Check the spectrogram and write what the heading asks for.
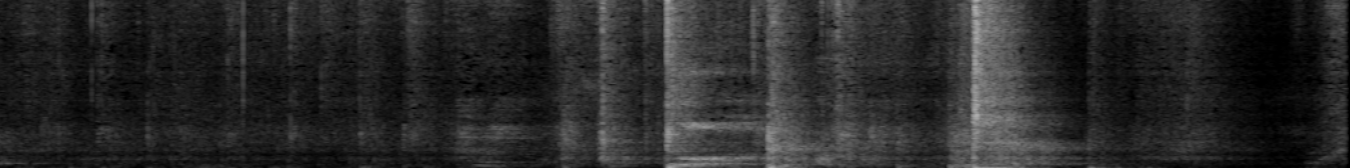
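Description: Bodies hitting a padded mat during a jujitsu takedown. Two sharp thuds come about five and six seconds in, then a heavier, longer thud as the thrown partner lands, about seven seconds in.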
